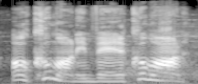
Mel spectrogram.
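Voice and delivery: building to a loud shout; frustrated yelling. Real, not acted. Gamer yelling at the Invader to come fight, rising to a shout.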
